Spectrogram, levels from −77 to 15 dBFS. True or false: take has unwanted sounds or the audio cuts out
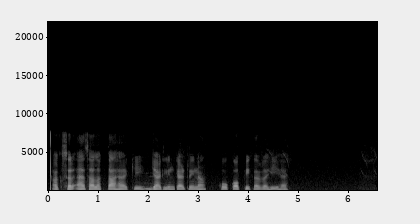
false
